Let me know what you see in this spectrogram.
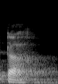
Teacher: मूर्धा मतलब जीभ का टेढ़ा करके बोलना पीछे पीछे पलट जाए जीभ ट एक बार बोल देंगे ट तो जीभ पूरी टेढ़ी हो जाए उसे बोलेंगे मूर्धा या मूर्धन्य।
